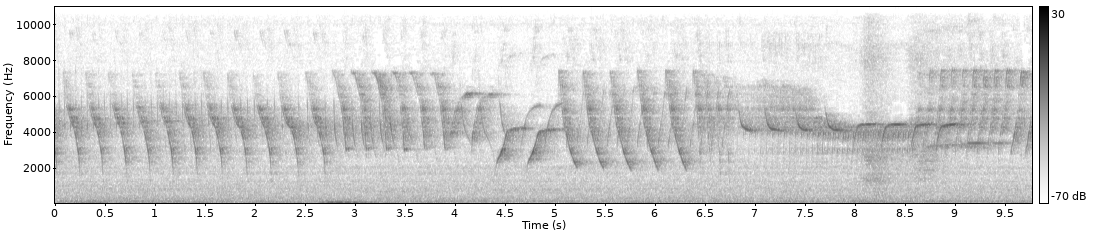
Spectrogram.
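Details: A singing canary delivers a long series of high, quickly repeated down-slurred notes in shifting tours, closing on a held, buzzy, wavering trill.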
